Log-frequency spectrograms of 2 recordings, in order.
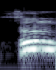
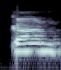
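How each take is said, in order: First: The word begins with a j sound. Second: The word begins with a hard g sound. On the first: The speaker calls it wrong. "আমরা কিন্তু জুন বলছি না" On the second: The speaker calls it right. "গান বলছি"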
